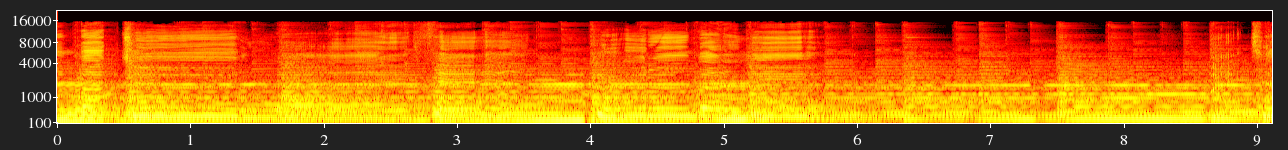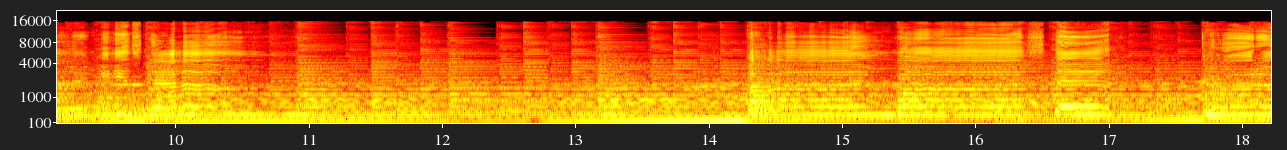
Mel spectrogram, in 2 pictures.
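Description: Live acoustic song: two acoustic guitars strummed, a bowed low string instrument holding long low notes that change every couple of seconds, and a man singing.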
